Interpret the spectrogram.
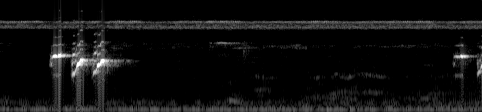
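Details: Sooty-headed bulbul in a cage on a hanging pole sings a quick bubbly three-note phrase, then falls quiet before another phrase begins at the end; faint low hum throughout.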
